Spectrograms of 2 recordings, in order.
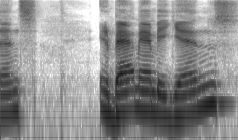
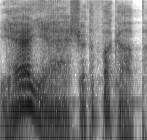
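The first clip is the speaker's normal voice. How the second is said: put-on rough, creaky, gruff old-man grumble. Explaining how they feel inside, a Clint Eastwood impression. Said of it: "I feel like Clint Eastwood from Gran Torino".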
